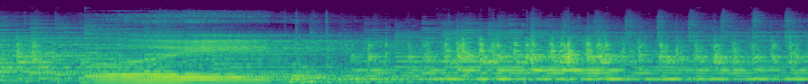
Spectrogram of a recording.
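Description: Vietnamese chầu văn ritual music in an instrumental passage between the singer's verses. A held note comes first, then a quick, steady beat of percussion clicks under plucked notes.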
